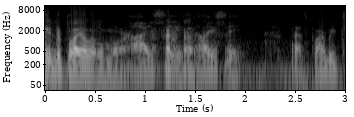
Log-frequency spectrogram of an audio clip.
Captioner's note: laughs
